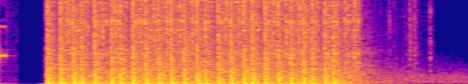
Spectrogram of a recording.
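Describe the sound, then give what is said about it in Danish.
A rapid burst of automatic gunfire, loud, firing in a fast steady rhythm for about a second and a half before cutting off into a brief fading echo. “Okay, Kim, siger du, at vi skal gå i gang med... De, de skud.”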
